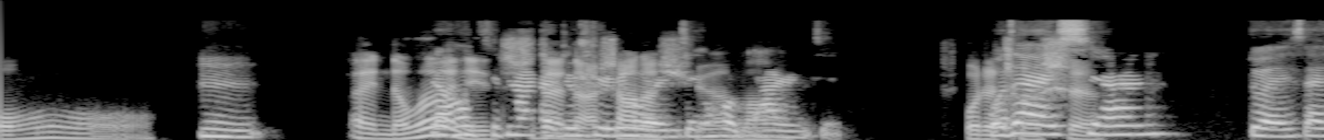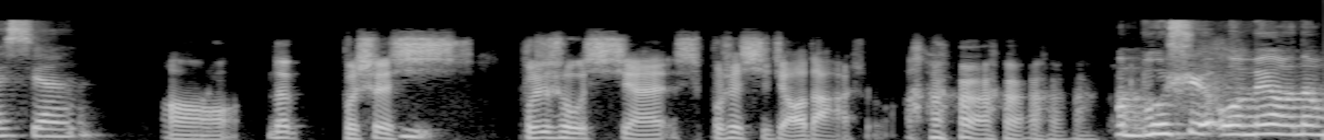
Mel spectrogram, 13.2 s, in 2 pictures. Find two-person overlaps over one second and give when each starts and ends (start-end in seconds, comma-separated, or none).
2.1-4.0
